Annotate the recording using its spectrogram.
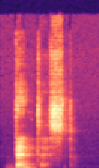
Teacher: the voiced alveolar d can be heard in the word dentist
